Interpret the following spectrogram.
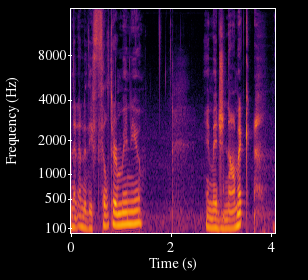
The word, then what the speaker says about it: Imagenomic: under the filter menu image anomic portraiture I believe that's how you pronounce the company's name so here this brings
